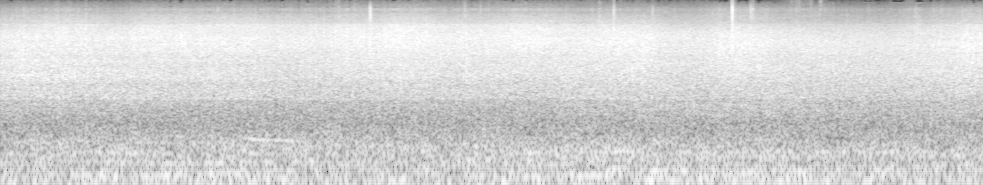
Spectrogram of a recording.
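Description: Steady rain hissing over a constant low rumble, with no break or single event standing out.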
